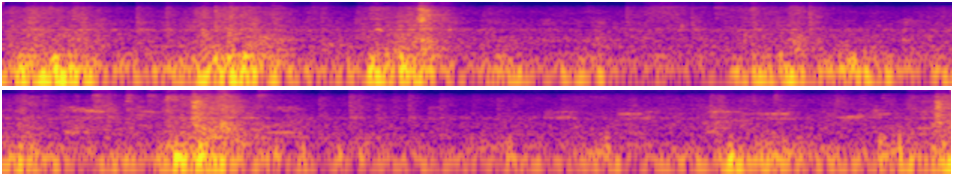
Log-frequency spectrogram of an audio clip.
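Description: Road rumble inside the back of a moving ambulance: a steady low drone with several sharp knocks and rattles from the vehicle body as it goes over the road, the loudest about four seconds in.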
